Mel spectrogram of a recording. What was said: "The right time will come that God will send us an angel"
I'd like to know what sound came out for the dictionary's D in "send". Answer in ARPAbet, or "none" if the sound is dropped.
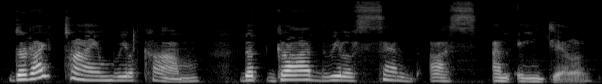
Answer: D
